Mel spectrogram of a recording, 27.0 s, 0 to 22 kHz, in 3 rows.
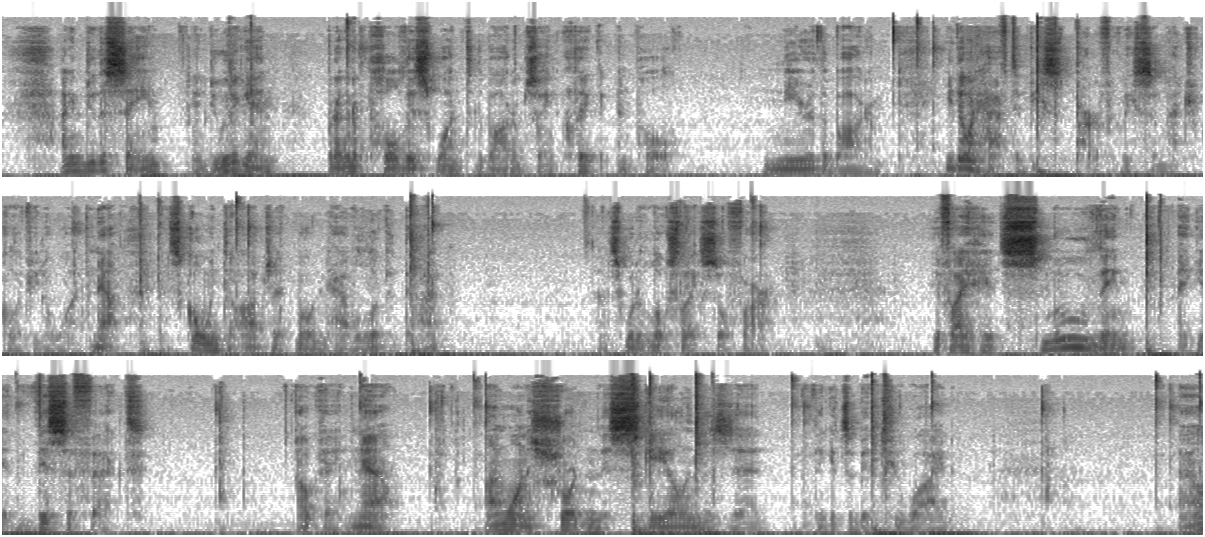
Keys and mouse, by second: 1.7 ctrl+r, 7.8 a, 10.1 Tab, 12.2 a, 13.2 middle click, 14.7-16.5 drag, 16.6-18.4 drag, 17.7 a, 18.4 middle click, 19.3-21.1 middle drag, 21.6-23.9 drag, 22.8 s, 24.6 a, 26.7-27.0 middle drag.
